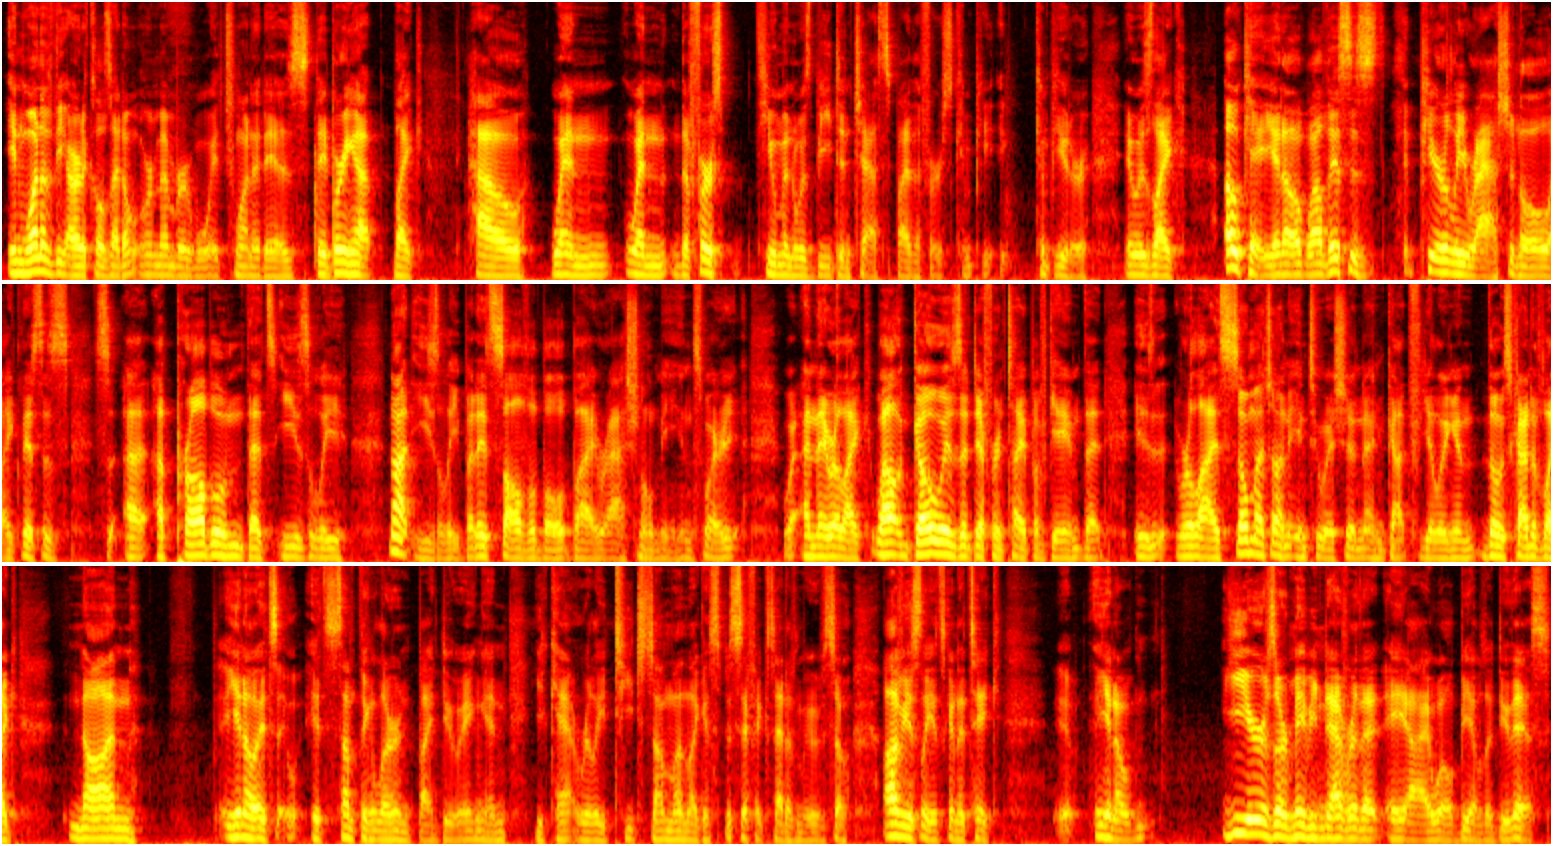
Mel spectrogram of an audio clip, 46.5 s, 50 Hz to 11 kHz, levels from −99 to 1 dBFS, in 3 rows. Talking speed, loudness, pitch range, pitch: 165 wpm, -20 LUFS, 105-130 Hz, 115 Hz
